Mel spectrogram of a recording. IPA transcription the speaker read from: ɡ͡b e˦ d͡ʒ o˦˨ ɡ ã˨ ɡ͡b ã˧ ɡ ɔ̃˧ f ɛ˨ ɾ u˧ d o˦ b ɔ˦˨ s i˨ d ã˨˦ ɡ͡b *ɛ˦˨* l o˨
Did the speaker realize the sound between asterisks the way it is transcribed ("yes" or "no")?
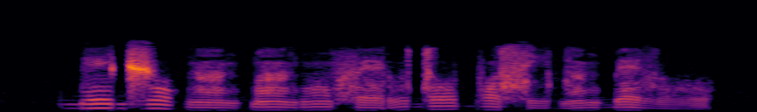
yes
